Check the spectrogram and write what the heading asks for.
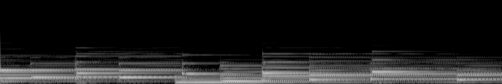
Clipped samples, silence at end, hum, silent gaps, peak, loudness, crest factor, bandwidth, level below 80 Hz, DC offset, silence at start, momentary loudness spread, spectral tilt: under 0.1%; 0 s; none; none; -12 dBFS; -25 LUFS; 12 dB; 2.6 kHz; -56 dBFS; under 0.1%; 0 s; 6 LU; -15 dB/octave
